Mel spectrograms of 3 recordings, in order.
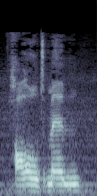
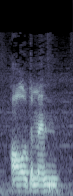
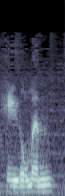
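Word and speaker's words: HALDEMAN: It's called It's actually pronounced Halddman. Haldderman. Haldderman. Not Helleman.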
